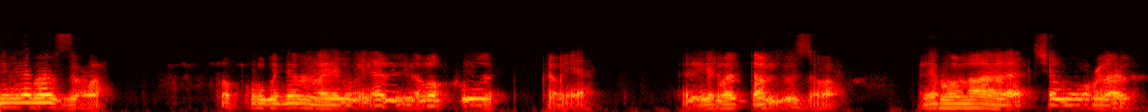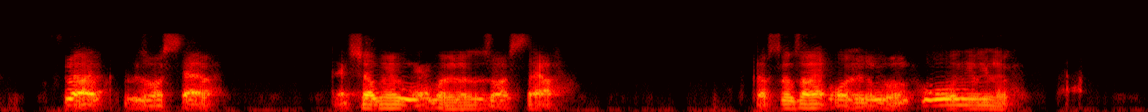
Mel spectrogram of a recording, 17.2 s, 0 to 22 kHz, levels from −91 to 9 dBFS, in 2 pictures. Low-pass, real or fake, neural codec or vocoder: 7.2 kHz; fake; codec, 16 kHz, 1 kbps, FreqCodec, smaller model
